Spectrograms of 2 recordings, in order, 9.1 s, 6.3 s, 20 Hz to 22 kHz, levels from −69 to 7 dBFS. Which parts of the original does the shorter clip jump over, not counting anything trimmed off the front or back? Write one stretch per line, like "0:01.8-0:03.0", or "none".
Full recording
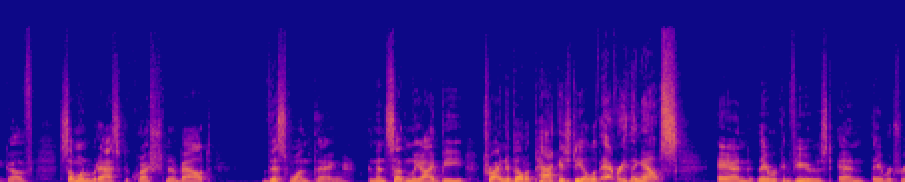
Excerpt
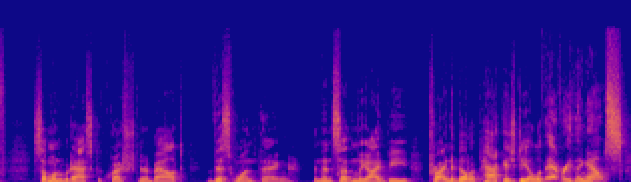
0:02.2-0:02.5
